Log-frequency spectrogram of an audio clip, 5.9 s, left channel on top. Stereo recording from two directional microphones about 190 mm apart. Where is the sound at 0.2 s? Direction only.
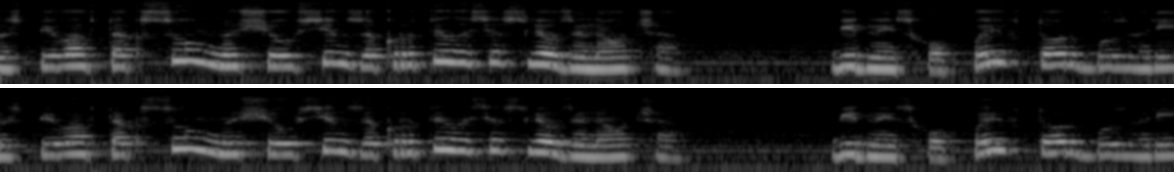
45° left (ahead or behind).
